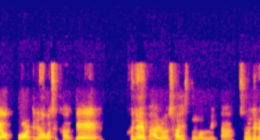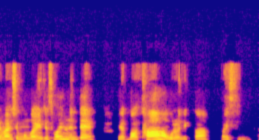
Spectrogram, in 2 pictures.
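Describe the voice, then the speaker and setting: Woman, Korean online tutor, fairly high voice, dry close mic, slow English lines, asks questions. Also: no room sound. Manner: reads English lines slowly, then explains in Korean. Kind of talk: online lecture explaining an English play.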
